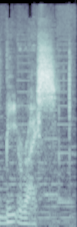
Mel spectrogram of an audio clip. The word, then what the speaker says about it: Beatrice: So the name Beatrice, right? The way that Beatrice is spelled made no sense to me as a kid, so I read it Beat Rice.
